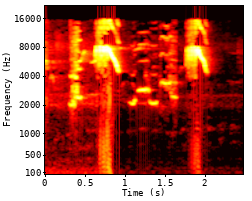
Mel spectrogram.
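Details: A juvenile Tledekan's song, used to prompt other birds into singing: two strong, very high, downslurred chirps separated by short, thin, mid-high twitters, in a quiet setting.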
